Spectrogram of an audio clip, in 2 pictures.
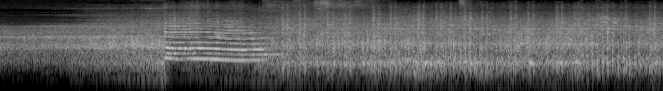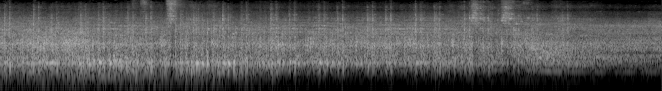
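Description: An Indian Railways locomotive sounds its horn once, a slightly wavering multi-note blast of about two seconds, a few seconds in. The train then runs past with a steady rumble and the clickety-clack of wheels over the rail joints.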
